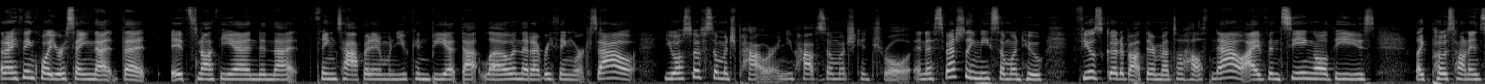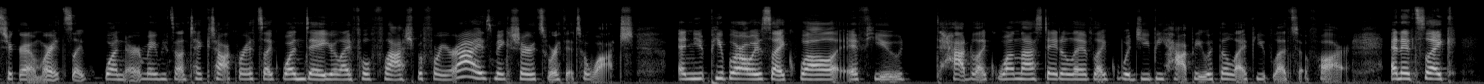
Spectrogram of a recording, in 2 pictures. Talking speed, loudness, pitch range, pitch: 245 wpm, -25 LUFS, 235-260 Hz, 245 Hz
